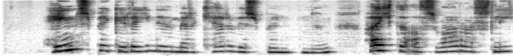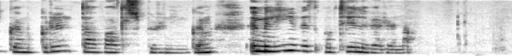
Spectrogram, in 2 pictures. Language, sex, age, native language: Icelandic, female, 18-19, Polish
